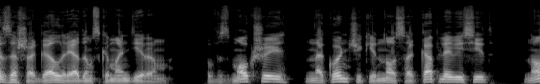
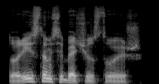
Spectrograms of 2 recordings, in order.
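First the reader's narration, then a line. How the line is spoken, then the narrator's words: Gloomy question. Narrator (Russian): мрачно поинтересовался Андрей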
